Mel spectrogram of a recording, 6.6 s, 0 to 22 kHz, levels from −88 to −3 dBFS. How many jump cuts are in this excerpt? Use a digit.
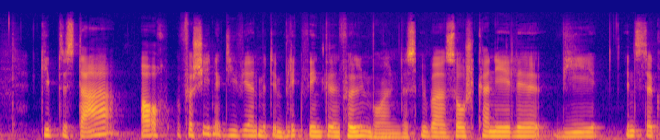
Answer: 5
